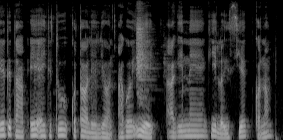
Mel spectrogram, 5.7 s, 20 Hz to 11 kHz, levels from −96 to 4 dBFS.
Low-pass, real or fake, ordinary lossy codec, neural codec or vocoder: none; real; none; none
